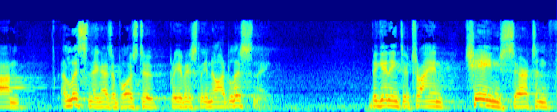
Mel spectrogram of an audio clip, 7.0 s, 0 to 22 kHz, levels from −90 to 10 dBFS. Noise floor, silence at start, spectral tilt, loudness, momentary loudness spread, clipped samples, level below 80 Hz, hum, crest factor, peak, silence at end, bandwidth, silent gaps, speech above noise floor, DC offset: -50 dBFS; 0 s; -4.5 dB/octave; -21 LUFS; 10 LU; under 0.1%; -56 dBFS; none; 18 dB; -4 dBFS; 0 s; 11.5 kHz; none; 29 dB; under 0.1%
